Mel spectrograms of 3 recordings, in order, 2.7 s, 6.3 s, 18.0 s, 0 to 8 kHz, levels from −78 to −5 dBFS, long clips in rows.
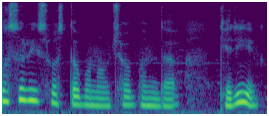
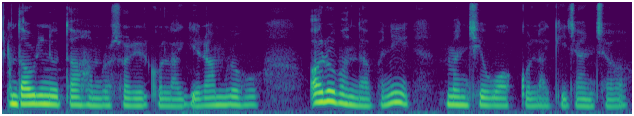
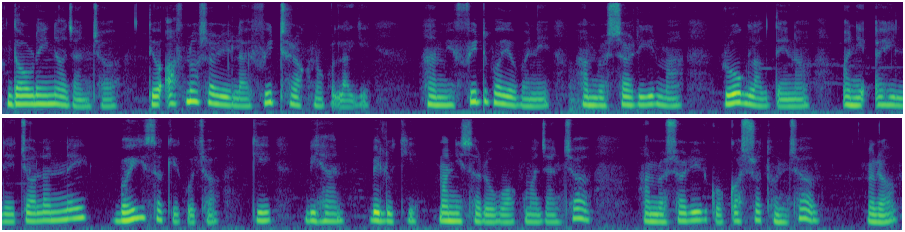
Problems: none marked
